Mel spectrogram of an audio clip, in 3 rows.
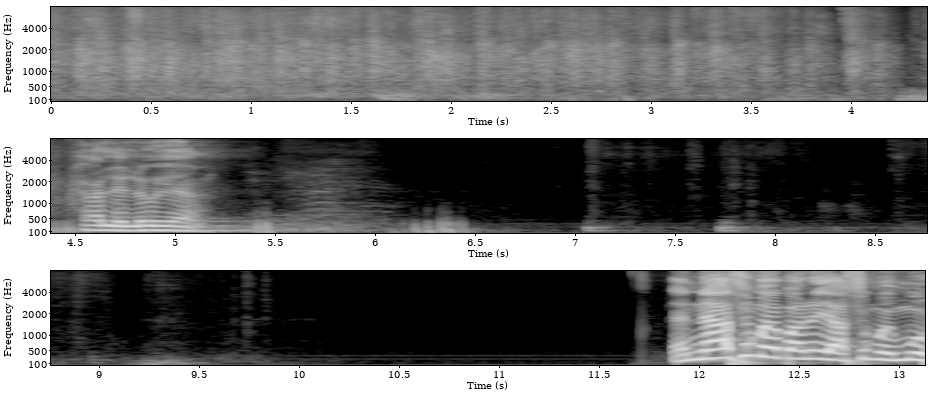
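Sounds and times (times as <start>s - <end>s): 
audience clapping: 0.0s - 5.1s
speech: 4.5s - 5.2s, 11.9s - 13.1s.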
